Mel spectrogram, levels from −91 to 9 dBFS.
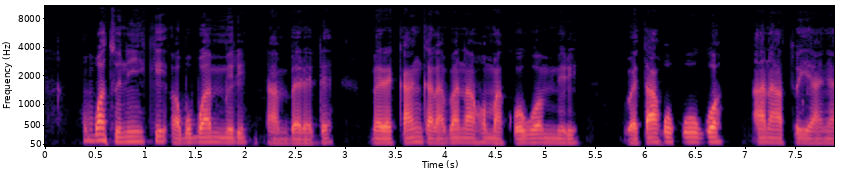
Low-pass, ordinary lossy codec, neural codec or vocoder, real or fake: none; none; none; real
